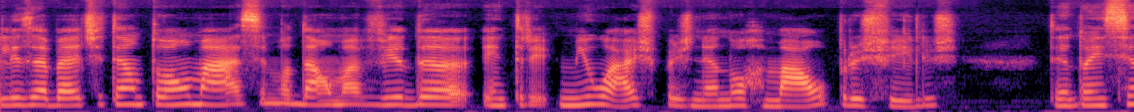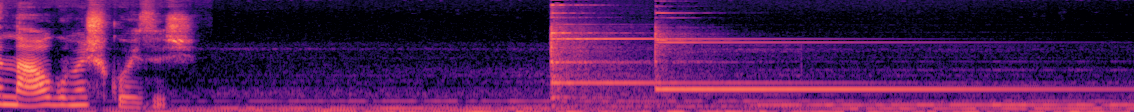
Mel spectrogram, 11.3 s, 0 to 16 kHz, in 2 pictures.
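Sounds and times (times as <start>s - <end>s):
speech: 0.0s - 6.7s
low musical drone: 6.0s - 11.3s
doorbell two-note ding-dong: 8.4s - 11.3s.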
